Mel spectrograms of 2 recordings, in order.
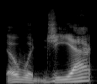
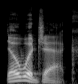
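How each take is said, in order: First: The ending has two syllables, 'jee-ack'. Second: The ending is a single short syllable, 'jack'. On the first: This follows the spelling rather than local usage. "The locals don't say Giac" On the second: This is how the locals say it. "I'm going Dowajack"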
